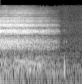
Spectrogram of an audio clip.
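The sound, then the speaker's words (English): A big deep breath taken before chanting, a long, steady, airy rush that slowly fades away over about a second. “Try that before you chant. Take a big breath.”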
